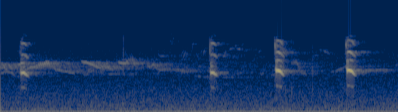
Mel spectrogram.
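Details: Lesser spotted eagle, restless at its aspen nest in Aizkuja, Latvia, in the evening: four short, harsh yelps, the last two louder. A drawn-out whistling from another bird is heard near the start.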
